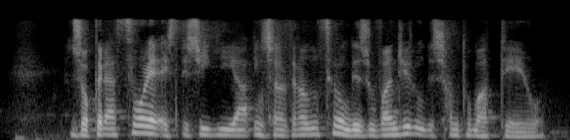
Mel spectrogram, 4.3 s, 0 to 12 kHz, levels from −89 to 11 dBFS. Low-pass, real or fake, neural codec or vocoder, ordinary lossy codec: 7.2 kHz; fake; codec, 16 kHz, 1 kbps, X-Codec, HuBERT features, trained on general audio; MP3, 48 kbps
